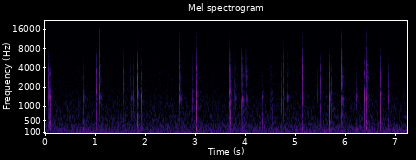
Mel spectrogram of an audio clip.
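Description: Long red nails on both hands tap rapidly on the glass touchscreen of a white iPad lying flat, in a typing-like rhythm. About 28 short, sharp, bright clicks with no ring come in irregular bursts over a low, steady hiss.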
